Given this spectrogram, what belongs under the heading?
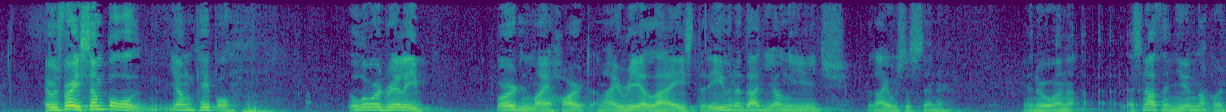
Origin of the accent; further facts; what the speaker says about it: Dungannon, Northern Ireland, United Kingdom; born there; I was born in Dungannon, though, so I don't think too many were born up that part of the world.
